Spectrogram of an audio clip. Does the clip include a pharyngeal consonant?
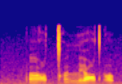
yes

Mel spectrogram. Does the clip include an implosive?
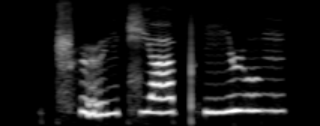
no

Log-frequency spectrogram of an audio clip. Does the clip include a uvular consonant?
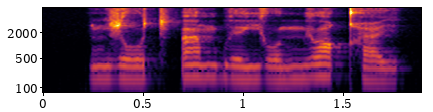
yes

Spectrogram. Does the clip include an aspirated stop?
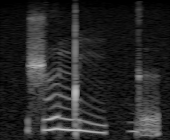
no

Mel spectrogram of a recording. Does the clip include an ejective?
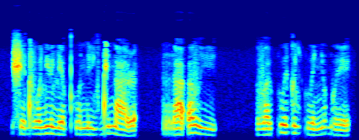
no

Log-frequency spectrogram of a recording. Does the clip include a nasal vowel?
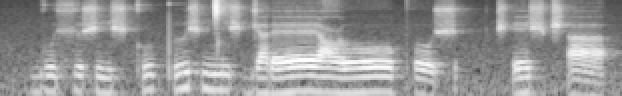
no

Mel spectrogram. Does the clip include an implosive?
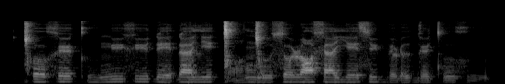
yes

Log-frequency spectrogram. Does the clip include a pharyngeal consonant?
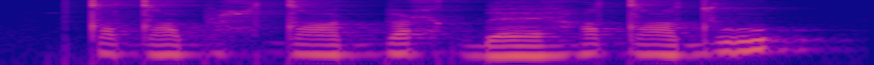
yes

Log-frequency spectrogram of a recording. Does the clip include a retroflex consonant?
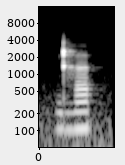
yes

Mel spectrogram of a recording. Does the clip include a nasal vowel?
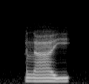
no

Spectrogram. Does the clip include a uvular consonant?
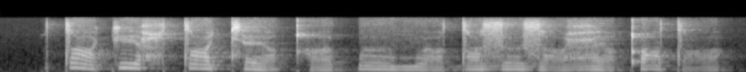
yes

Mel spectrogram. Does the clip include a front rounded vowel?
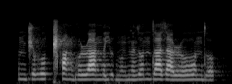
no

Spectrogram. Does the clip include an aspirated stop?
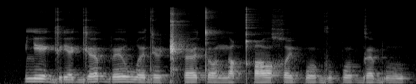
yes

